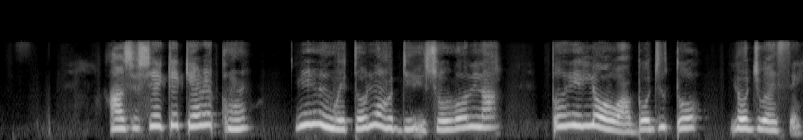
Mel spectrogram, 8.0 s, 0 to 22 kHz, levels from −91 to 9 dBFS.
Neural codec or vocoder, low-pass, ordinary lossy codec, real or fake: codec, 16 kHz, 1 kbps, FreqCodec, larger model; 7.2 kHz; none; fake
